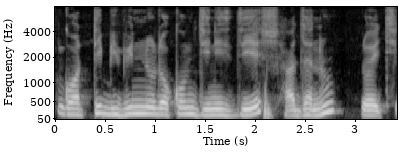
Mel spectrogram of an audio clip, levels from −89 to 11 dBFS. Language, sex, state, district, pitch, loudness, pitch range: Bengali, male, West Bengal, Cooch Behar, 155 Hz, -13 LUFS, 145-175 Hz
